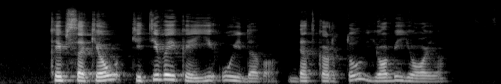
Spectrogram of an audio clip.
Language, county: Lithuanian, Klaipėda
